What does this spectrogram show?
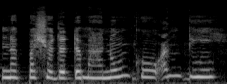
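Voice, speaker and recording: A woman's voice: very high-pitched, moderate pace, over music. A woman playing an outspoken young village girl who answers back plaintively in a comedy radio drama. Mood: defiant, answering back.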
